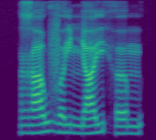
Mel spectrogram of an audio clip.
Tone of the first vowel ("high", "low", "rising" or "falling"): rising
